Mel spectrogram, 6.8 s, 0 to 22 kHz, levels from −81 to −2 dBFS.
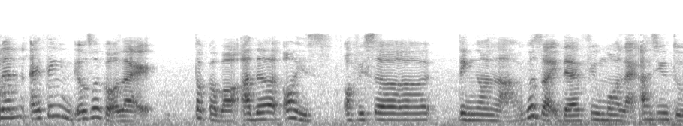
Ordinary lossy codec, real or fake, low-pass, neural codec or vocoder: AAC, 48 kbps; real; 7.2 kHz; none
